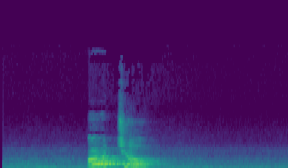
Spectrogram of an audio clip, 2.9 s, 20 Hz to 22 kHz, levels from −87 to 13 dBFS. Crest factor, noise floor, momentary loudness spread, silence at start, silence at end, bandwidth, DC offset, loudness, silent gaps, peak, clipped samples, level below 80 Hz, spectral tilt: 18 dB; -43 dBFS; 13 LU; 0.35 s; 1.15 s; 8.8 kHz; under 0.1%; -16 LUFS; none; -2 dBFS; under 0.1%; -54 dBFS; -4.5 dB/octave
